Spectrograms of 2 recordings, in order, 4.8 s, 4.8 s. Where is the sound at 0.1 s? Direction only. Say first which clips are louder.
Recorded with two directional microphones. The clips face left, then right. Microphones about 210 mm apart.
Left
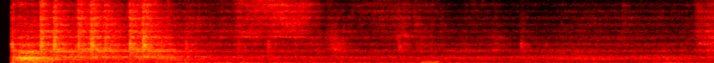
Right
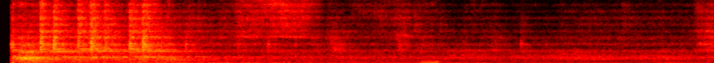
Left 3 dB; 45° left (ahead or behind).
